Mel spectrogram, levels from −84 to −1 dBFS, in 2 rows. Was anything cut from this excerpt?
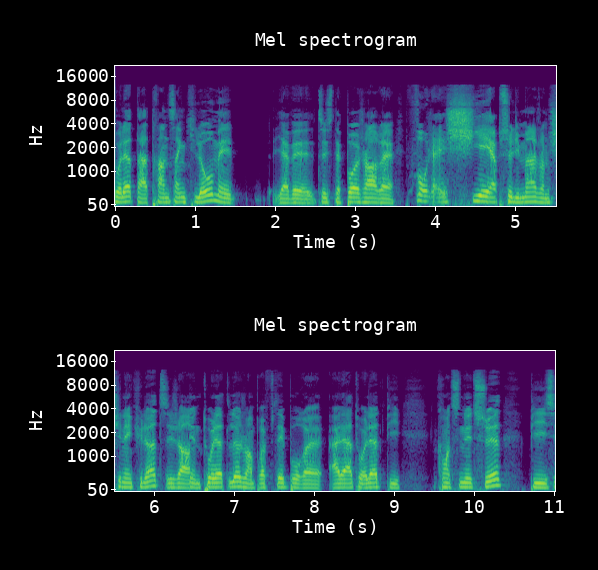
yes; 3 cuts; at 2.0 s, 3.6 s, 6.4 s

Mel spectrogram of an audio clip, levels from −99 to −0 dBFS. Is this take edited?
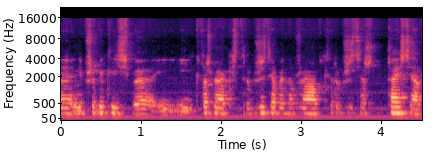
no; 0 cuts

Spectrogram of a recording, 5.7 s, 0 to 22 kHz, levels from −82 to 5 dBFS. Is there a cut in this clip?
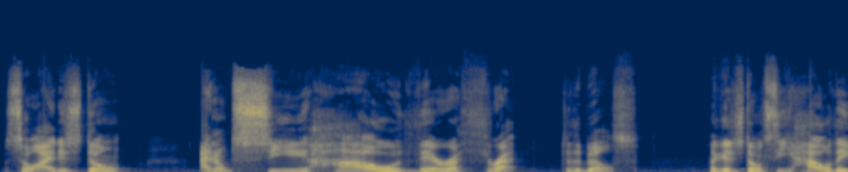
no; 0 cuts

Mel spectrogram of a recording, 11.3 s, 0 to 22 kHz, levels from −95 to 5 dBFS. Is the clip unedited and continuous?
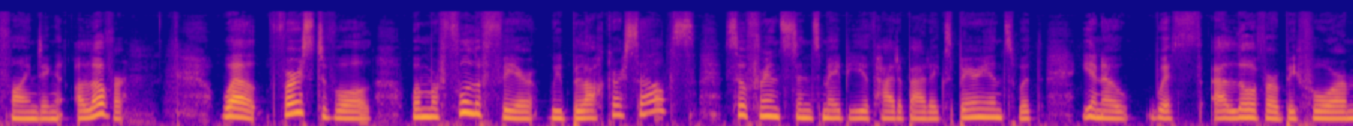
yes; 0 cuts

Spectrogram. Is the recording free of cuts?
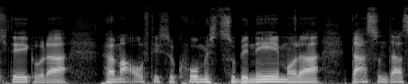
yes; 0 cuts

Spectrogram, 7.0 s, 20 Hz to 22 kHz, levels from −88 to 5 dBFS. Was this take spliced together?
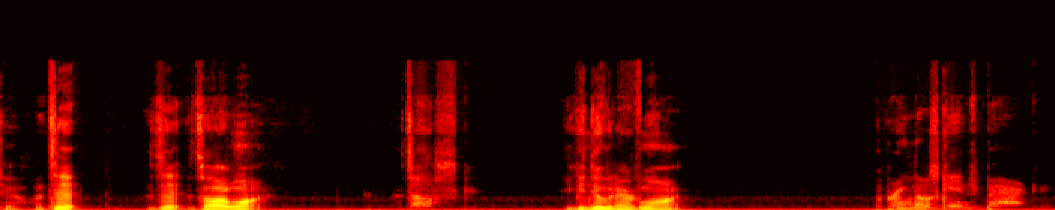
yes; 3 cuts; at 2.9 s, 4.3 s, 5.9 s

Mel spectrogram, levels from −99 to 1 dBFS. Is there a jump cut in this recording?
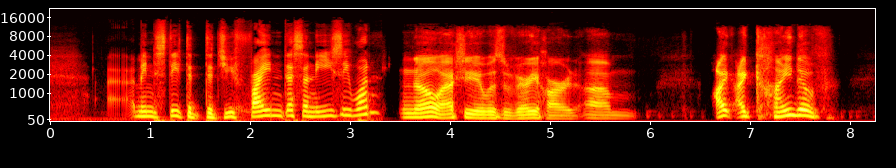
no; 0 cuts

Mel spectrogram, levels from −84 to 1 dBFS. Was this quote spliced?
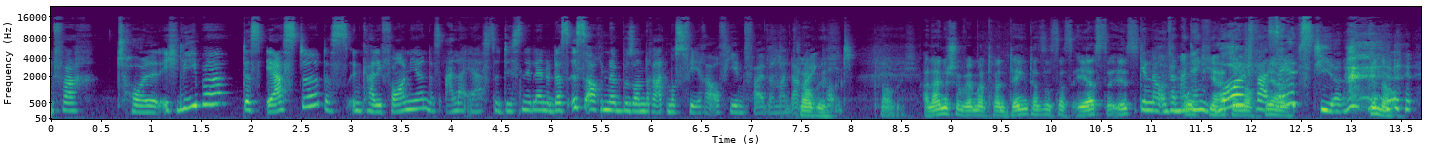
yes; 2 cuts; at 1.8 s, 8.7 s

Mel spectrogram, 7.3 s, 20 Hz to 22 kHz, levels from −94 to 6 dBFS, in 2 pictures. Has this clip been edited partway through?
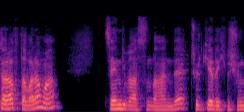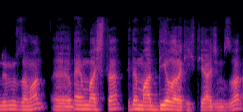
yes; 5 cuts; at 1.8 s, 2.8 s, 3.4 s, 4.8 s, 5.6 s

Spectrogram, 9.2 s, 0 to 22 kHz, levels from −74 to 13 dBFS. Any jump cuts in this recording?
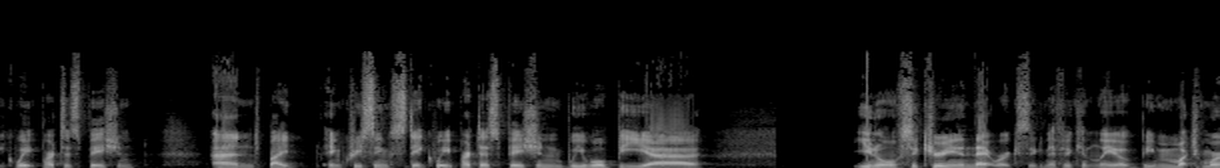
yes; 1 cut; at 5.8 s

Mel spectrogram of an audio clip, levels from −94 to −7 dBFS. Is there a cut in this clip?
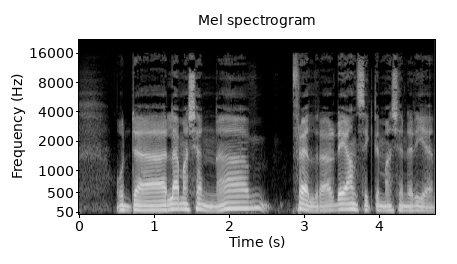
yes; 2 cuts; at 1.2 s, 2.9 s

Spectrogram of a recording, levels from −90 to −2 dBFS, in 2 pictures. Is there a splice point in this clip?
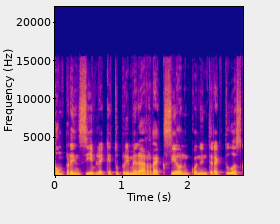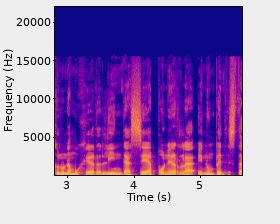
no; 0 cuts

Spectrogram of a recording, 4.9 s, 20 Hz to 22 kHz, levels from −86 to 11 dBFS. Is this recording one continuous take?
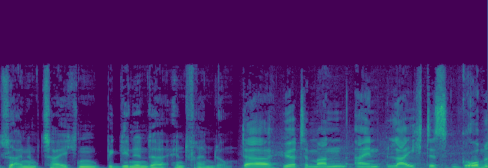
yes; 0 cuts

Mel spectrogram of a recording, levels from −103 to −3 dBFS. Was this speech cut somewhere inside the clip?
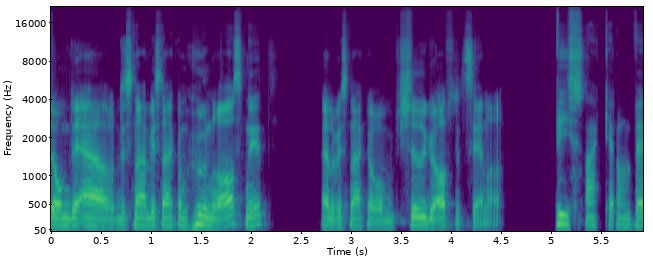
no; 0 cuts

